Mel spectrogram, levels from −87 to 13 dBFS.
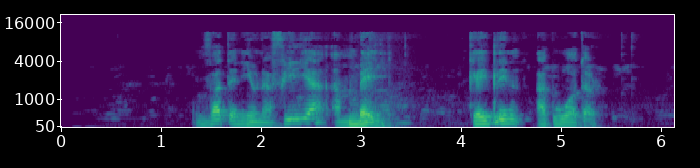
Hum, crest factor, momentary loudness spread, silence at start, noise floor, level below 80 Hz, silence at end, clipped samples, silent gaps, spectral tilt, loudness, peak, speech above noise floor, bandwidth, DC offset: none; 22 dB; 16 LU; 1.35 s; -69 dBFS; -52 dBFS; 0.8 s; under 0.1%; none; -6 dB/octave; -23 LUFS; -2 dBFS; 47 dB; 11.5 kHz; under 0.1%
